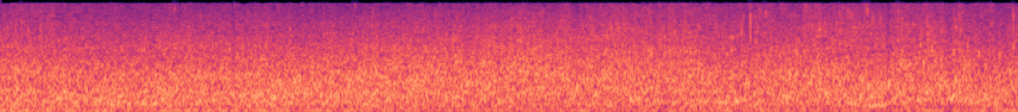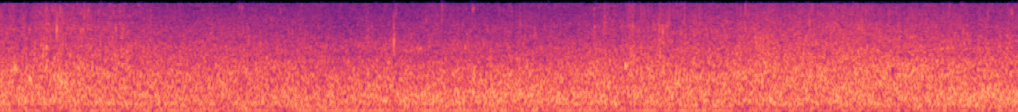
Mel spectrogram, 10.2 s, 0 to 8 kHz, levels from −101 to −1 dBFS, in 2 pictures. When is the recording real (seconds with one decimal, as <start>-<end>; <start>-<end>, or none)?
0.0-10.2

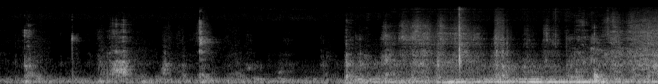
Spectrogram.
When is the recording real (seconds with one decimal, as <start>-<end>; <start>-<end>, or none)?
0.0-2.6; 3.2-3.9; 5.7-6.6

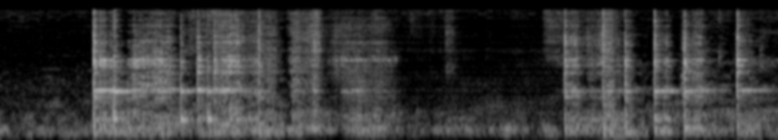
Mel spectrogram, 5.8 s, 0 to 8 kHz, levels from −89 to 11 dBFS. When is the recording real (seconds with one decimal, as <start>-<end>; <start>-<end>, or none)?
0.0-2.3; 4.2-5.8

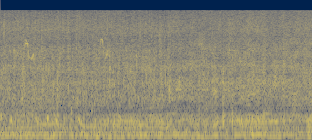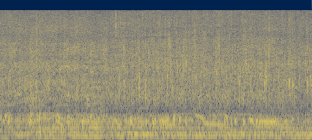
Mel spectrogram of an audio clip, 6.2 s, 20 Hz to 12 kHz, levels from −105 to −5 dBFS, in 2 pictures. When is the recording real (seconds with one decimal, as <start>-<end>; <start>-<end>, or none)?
0.0-1.7; 4.2-6.2

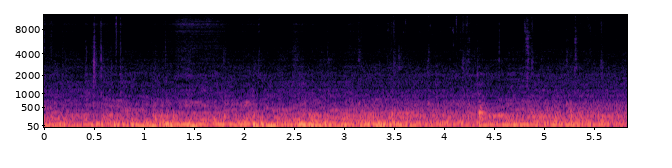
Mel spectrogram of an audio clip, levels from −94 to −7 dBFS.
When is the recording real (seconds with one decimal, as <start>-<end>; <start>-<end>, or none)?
3.1-4.3; 4.8-5.8

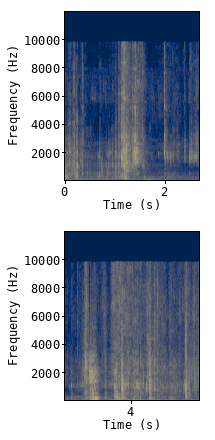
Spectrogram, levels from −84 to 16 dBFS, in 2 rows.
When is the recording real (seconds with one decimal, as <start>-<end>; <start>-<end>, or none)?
0.0-5.4

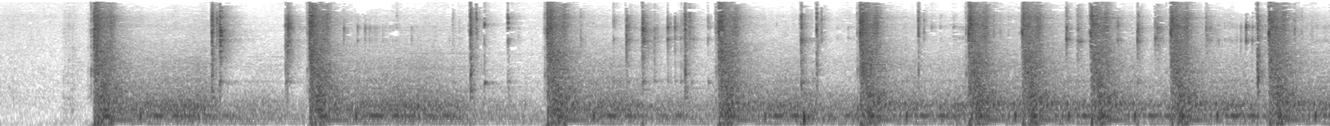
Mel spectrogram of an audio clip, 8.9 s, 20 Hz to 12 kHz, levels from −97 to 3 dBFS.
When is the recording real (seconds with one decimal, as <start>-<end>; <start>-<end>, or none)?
0.0-8.9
